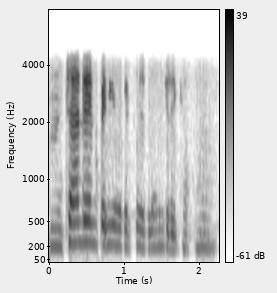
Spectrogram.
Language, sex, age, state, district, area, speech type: Tamil, female, 45-60, Tamil Nadu, Kanchipuram, urban, conversation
